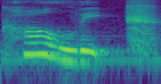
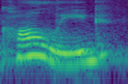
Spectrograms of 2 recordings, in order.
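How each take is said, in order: First: The word ends with a voiceless K sound. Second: The word ends with a voiced G sound.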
